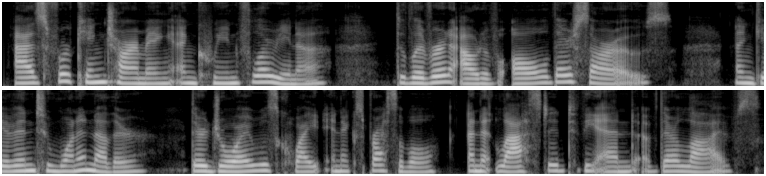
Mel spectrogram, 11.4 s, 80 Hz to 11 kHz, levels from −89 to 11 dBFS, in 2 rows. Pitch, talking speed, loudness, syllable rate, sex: 205 Hz, 170 wpm, -18 LUFS, 5.1 syllables/s, female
